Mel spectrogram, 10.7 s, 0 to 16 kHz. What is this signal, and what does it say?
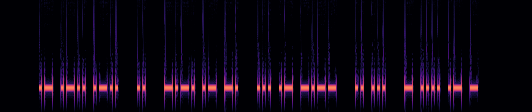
Morse code, heard as a keyed tone, about 22 wpm, 700 Hz. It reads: ALL I CAN SAY IS THAT
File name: practice / 22wpm / Sets of 6 Words - 22wpm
